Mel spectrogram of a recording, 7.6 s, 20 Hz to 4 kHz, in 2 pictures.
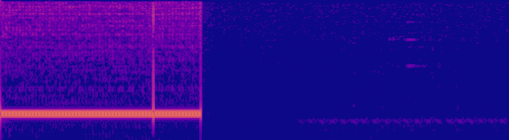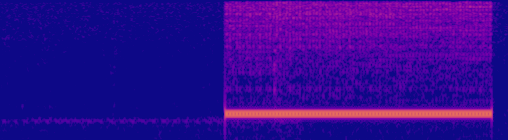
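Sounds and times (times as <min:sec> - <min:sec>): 
electronic ringback tone of an unanswered outgoing phone call: 0:00.0 - 0:01.5, 0:05.5 - 0:07.6.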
